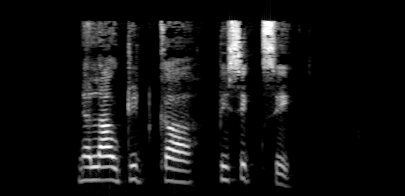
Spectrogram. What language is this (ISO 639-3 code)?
ipk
